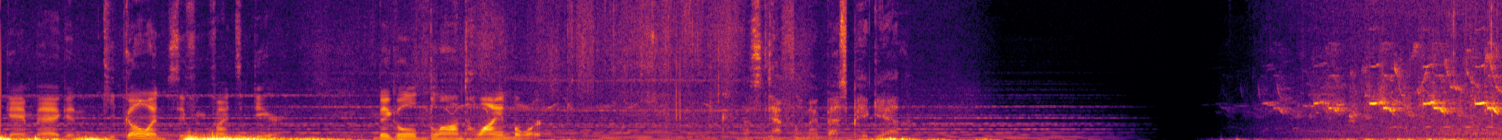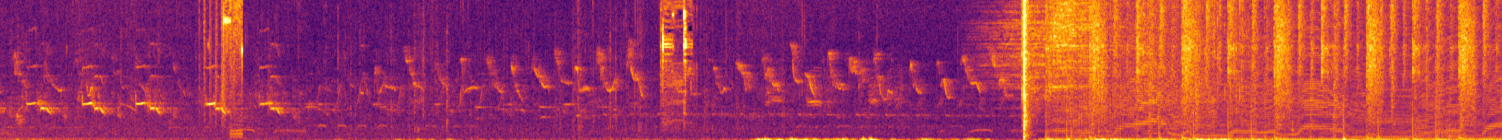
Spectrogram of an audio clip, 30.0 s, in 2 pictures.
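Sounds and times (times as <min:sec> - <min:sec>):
music: 0:00.0 - 0:11.6, 0:25.2 - 0:30.0
small birds chirping: 0:12.2 - 0:25.3
sharp crack: 0:25.1 - 0:28.5.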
